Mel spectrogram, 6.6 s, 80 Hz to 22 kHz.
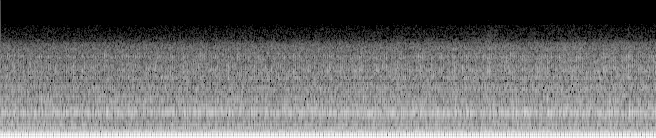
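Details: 2017 Ford F150 5.0 with both catalytic converters installed, air pump and return line removed, EGR retained: deep, steady idle with even low rumble, no knocks, misses or exhaust leak ticking; runs smoothly.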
